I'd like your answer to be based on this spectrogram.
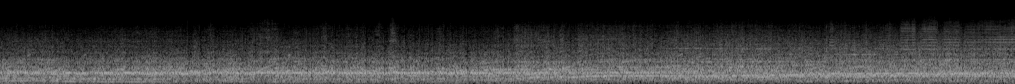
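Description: Formula One cars of 1998 sit on the Monza grid for the start of the Italian Grand Prix. A steady, dense engine roar holds throughout with a sustained droning pitch and crowd-like wash, with no talk.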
